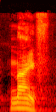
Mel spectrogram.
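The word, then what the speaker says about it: knife: के पहले होता है, तब के साइलेंट होता है, के का उच्चारण नहीं करते, जैसे नाइफ, नी, नो, नॉलेज, नॉक। देखिए सभी इंग्लिश वर्ड्स में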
